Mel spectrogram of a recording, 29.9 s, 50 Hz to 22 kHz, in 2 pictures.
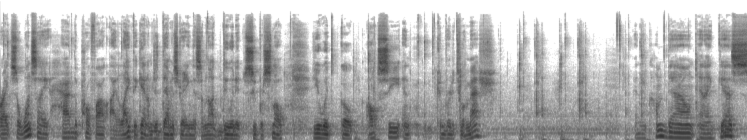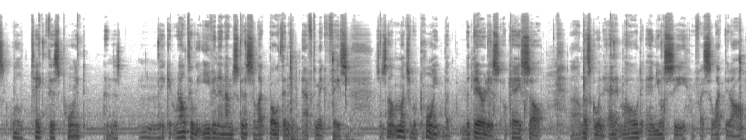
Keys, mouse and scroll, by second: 7.4 alt+c, 9.2 Tab, 13.9 b, 14.1-15.2 middle drag, 15.6-21.5 drag, 20.7 f, 21.8 Tab, 21.8 a, 26.6 Tab, 29.7 a.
